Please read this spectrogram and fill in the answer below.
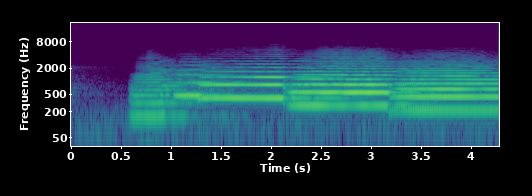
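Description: Solo trombone coming in about half a second in and playing a slow phrase of four held notes, moving to a new pitch roughly every second.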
